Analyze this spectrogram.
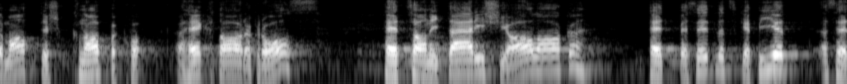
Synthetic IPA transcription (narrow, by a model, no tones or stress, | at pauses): əmɑt̪ːɪʃkʰnɑpə | əɦɛkʰtɑːɾəɡ̥ɾoːs | hɛt̪sɑnit̪æːɾiʃiɑːlɑːɡ̥ə | hɛt̪̚b̥esɪdlətsɡ̥eb̥iətəshɛ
